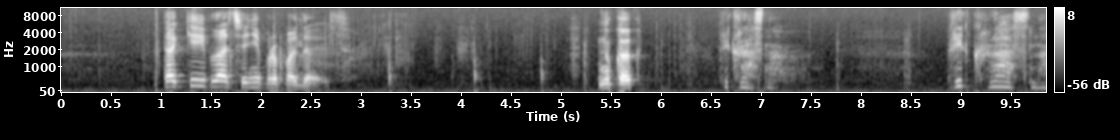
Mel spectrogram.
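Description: An elderly woman speaks calmly.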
